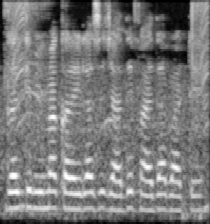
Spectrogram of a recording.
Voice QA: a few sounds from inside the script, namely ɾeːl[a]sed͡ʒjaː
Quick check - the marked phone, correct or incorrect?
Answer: correct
